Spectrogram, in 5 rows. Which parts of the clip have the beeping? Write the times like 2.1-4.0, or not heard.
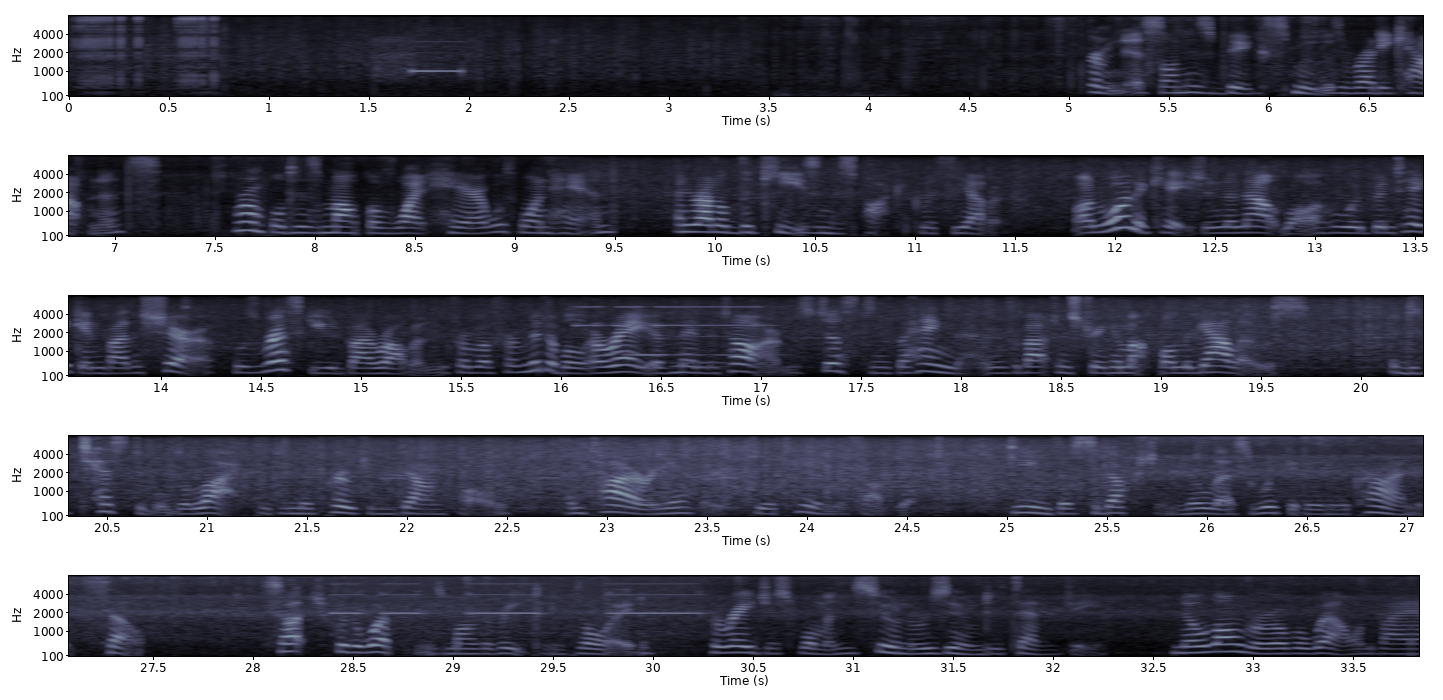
1.6-2.1, 16.1-17.1, 28.4-30.4.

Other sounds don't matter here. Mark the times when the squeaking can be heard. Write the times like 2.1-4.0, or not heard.
0.1-0.9.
